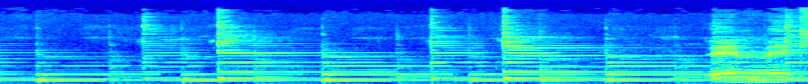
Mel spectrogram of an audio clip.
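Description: Acoustic guitar fingerpicked, playing a repeating figure of plucked notes between sung lines. A singing voice comes back in near the end.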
